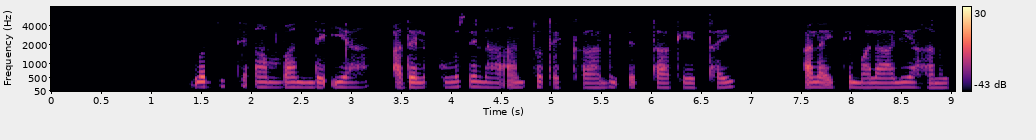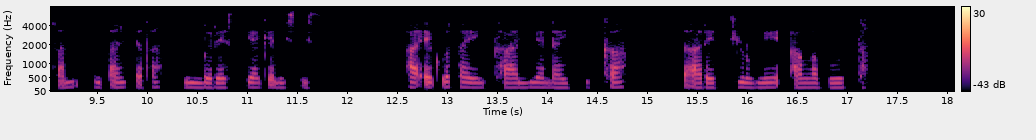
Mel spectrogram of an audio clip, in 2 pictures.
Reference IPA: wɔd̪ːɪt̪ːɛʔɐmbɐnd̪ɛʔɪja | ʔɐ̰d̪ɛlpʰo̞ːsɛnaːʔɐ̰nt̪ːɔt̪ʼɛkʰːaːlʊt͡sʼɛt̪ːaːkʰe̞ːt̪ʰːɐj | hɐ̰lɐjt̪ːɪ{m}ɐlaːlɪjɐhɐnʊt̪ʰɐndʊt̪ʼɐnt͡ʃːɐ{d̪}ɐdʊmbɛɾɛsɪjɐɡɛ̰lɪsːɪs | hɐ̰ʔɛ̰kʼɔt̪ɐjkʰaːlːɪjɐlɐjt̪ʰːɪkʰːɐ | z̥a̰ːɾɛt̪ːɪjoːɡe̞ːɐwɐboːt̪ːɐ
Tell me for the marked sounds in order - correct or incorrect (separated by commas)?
correct, incorrect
